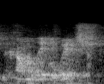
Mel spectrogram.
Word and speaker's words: Nechama Leibowitz: Actually, Nechama Leibowitz is how it's pronounced.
